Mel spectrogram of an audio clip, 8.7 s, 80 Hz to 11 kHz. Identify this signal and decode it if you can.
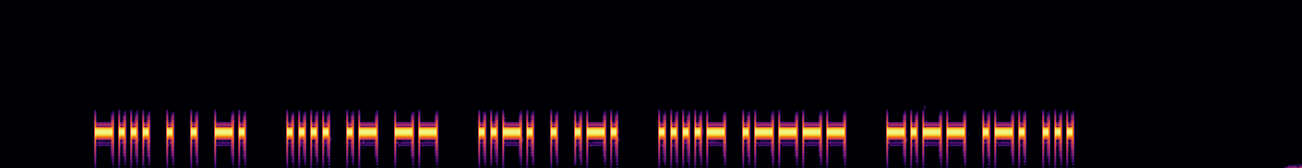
Morse code, heard as a keyed tone, about 30 wpm, 700 Hz. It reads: BEEN HAM FER 41 YRS
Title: K1USN SST QSO Practice 30wpm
